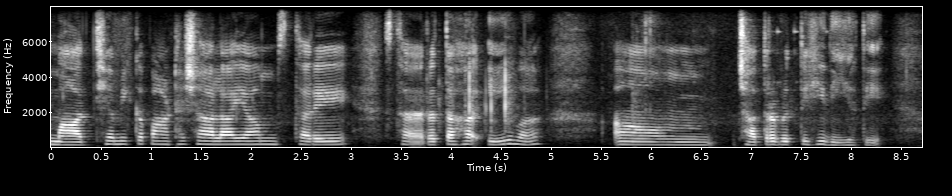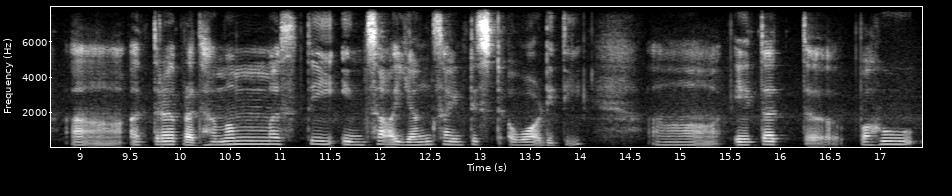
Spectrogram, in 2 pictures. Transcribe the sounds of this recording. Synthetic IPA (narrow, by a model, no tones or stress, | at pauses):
maːd̪ʱjɐmikɐpaːʈʰɐʃaːlaːjaːmst̪ʰɐɾeːst̪ʰɐ̰ɾɐt̪ɐɦɐeːʋɐ | t͡ʃʰaːt̪ɾɐbɾut̪ːiɦid̪iːjɐt̪ḛː | ɐ̰t̪ɾɐpɾɐd̪ʰʱɐmɐmɐst̪iːnsa̰ːjɐŋɡsaːjɐɳʈisʈɐ̰ʋa̰ːɾɖit̪ḭ | eːt̪ɐt̪bɐɦu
